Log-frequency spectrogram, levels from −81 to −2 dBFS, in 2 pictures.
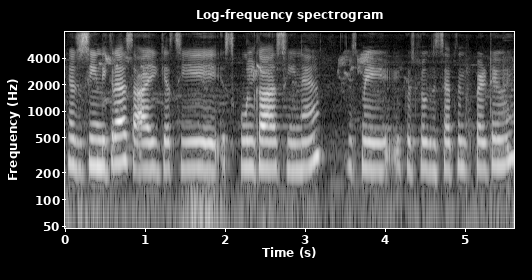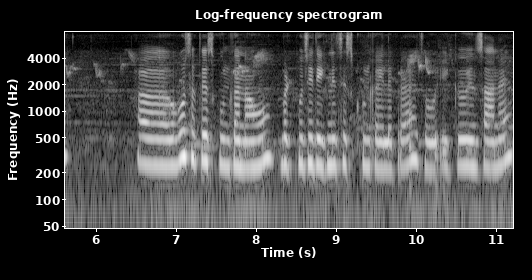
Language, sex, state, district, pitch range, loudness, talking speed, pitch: Hindi, female, Bihar, Begusarai, 225-250 Hz, -18 LUFS, 205 wpm, 235 Hz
